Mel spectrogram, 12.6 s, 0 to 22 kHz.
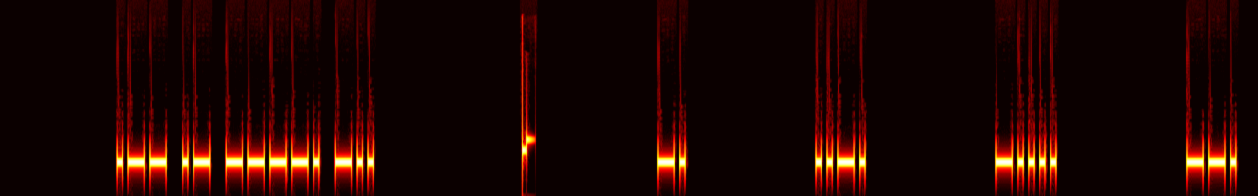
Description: Morse code, heard as a keyed tone, about 22 wpm, spaced as for 10 wpm, 700 Hz. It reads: WA9D NF6G
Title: USA Call Signs - 4 Characters - 8x Character Spacing - 22wpm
